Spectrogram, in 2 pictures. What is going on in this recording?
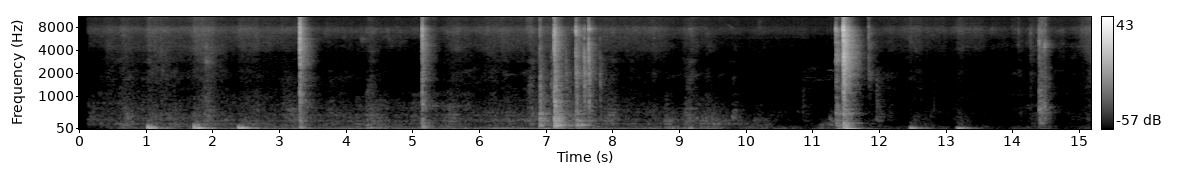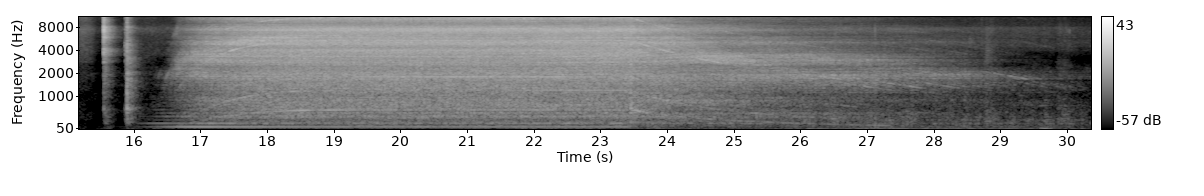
I walked to my closet, turned on/off the light, opened/closed the door. I then turned on a vacuum cleaner, let it run, and turned it off.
